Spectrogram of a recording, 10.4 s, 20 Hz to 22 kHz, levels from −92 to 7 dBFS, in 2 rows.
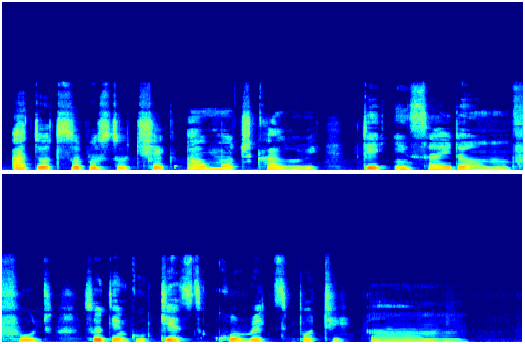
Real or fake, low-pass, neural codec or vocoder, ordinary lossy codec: real; none; none; none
